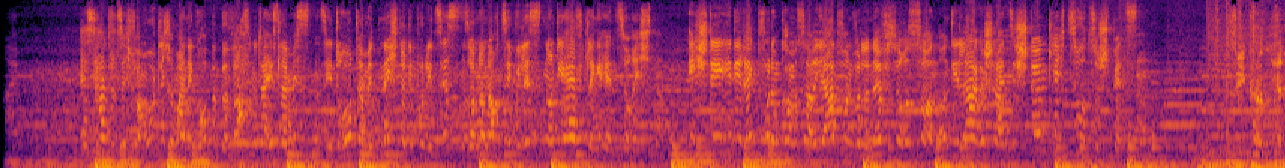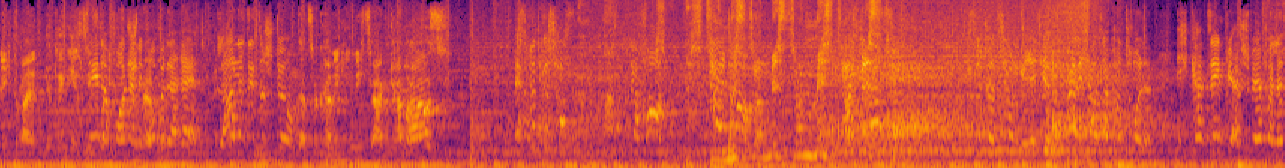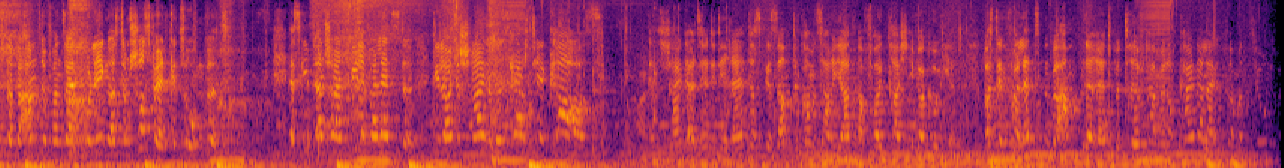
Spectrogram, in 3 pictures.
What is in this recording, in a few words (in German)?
Reporterin (Action); Synchron - rasante Reporterin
